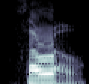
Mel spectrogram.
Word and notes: thorough: American English

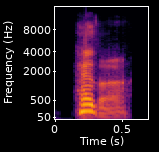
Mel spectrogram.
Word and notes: heather: British English

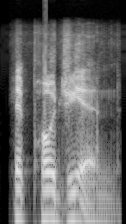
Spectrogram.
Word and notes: hypogean: American English

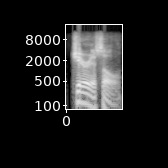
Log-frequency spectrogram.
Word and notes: girasol: American English

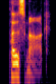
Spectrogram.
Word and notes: postmark: British English

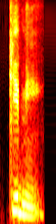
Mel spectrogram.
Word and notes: kidney: Indian

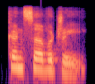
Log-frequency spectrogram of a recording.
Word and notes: conservatory: Indian

